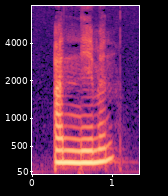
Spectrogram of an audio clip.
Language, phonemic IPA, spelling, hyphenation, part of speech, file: German, /ˈa(n)ˌneːmən/, annehmen, an‧neh‧men, verb, De-annehmen.ogg
- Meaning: 1. to assume, to suppose (as given) 2. to take on, to assume (a role, form, etc.) 3. to take care of, to take on 4. to reach, to attain (some degree)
